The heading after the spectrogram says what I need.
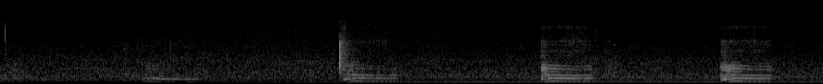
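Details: Pug puppy lying on her back, sound asleep and snoring loudly: short nasal snoring snorts roughly every two seconds over a steady room hiss.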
